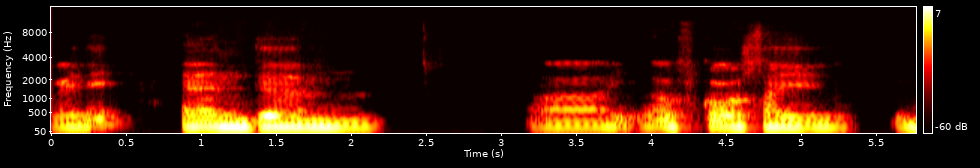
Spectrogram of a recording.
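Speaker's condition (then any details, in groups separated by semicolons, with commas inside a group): Cerebral palsy; from birth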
